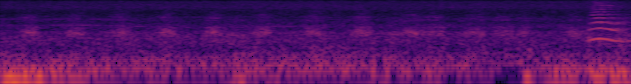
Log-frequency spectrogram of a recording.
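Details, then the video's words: Ducks at Jardin aux Canards, Monaco, on a morning: a duck gives a quick run of soft, nasal quacks ending in a sharper, falling call, over a steady low rumble of water. "Relaxing Duck Sounds"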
